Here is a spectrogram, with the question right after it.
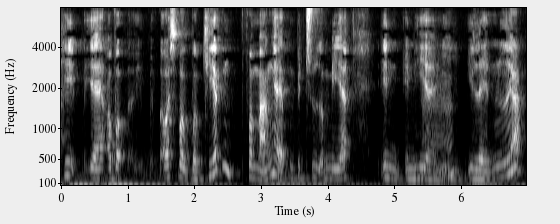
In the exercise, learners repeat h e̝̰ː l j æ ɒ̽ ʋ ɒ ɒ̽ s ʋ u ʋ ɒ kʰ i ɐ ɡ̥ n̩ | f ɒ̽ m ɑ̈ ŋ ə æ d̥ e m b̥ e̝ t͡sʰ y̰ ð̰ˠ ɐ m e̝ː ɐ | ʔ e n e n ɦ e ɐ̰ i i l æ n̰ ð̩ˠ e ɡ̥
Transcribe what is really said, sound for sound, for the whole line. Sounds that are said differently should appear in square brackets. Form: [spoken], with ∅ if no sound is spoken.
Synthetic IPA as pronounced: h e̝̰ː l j æ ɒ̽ ʋ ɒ ɒ̽ s ʋ [ɒ] ʋ ɒ kʰ i ɐ ɡ̥ n̩ | f ɒ̽ m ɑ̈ ŋ ə æ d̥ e m b̥ e̝ t͡sʰ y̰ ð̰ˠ ɐ m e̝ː ɐ | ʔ e n e n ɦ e ɐ̰ i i l æ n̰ ð̩ˠ e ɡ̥

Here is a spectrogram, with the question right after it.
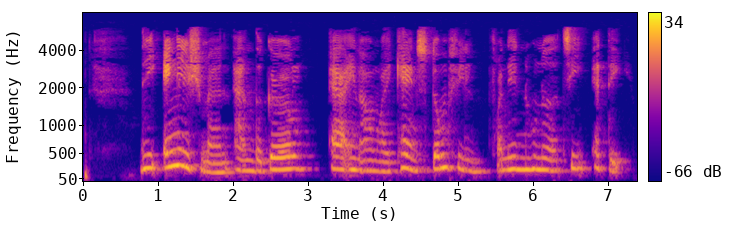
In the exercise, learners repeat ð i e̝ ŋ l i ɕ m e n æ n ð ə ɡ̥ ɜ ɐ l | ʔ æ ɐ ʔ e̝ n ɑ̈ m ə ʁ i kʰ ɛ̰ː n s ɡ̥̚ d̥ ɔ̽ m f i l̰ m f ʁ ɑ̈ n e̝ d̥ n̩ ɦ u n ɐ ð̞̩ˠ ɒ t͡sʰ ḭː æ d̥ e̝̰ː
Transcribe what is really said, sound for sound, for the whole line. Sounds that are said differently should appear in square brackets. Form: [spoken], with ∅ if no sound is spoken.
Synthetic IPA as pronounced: ð i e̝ ŋ l i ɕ m [æ] n æ n ð ə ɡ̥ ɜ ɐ l | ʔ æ ɐ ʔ e̝ n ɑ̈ m ə ʁ i kʰ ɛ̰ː n s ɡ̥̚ d̥ ɔ̽ m f i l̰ m f ʁ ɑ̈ n e̝ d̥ n̩ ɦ u n ɐ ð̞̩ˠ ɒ t͡sʰ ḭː æ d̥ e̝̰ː

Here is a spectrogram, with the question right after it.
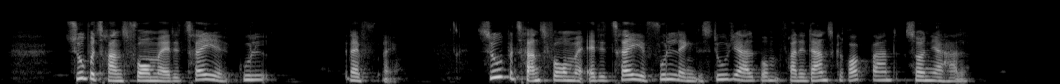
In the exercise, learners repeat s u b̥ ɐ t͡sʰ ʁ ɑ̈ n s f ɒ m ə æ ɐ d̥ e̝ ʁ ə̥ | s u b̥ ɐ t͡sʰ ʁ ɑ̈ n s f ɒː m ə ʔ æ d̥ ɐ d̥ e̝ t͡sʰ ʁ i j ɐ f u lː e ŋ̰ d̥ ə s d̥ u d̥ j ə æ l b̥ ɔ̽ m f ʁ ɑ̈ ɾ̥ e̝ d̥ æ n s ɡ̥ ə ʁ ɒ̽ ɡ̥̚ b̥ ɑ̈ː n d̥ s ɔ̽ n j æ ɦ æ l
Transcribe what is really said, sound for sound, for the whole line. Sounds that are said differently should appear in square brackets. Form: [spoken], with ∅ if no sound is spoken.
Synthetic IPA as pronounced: s u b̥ ɐ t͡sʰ ʁ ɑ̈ n s f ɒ m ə æ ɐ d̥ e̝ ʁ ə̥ | s u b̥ ɐ t͡sʰ ʁ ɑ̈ n s f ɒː m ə ʔ æ [∅] ɐ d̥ e̝ t͡sʰ ʁ [ɛ] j [ə] f u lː e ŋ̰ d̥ ə s d̥ u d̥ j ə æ l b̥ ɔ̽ m f ʁ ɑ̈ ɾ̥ e̝ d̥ æ n s ɡ̥ ə ʁ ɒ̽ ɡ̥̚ b̥ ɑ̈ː n d̥ s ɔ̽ n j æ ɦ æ l

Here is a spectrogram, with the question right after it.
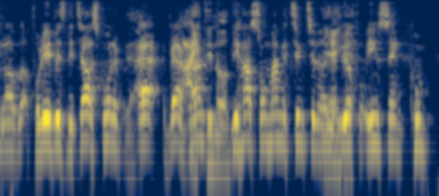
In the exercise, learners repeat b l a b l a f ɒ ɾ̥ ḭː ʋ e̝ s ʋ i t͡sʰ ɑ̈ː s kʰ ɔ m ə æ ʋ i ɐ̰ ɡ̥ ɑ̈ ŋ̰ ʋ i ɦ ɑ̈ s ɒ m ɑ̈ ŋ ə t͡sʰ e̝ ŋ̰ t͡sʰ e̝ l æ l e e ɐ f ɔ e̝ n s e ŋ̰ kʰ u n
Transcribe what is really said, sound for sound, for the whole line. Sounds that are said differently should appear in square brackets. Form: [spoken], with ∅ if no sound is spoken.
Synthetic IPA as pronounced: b l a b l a f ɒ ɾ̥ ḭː ʋ e̝ s ʋ i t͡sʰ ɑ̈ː s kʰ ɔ [n] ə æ ʋ [æ] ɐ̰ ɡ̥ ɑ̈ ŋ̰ ʋ i ɦ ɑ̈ s ɒ m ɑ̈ ŋ ə t͡sʰ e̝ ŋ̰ t͡sʰ e̝ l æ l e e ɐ f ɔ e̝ n s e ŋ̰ kʰ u n

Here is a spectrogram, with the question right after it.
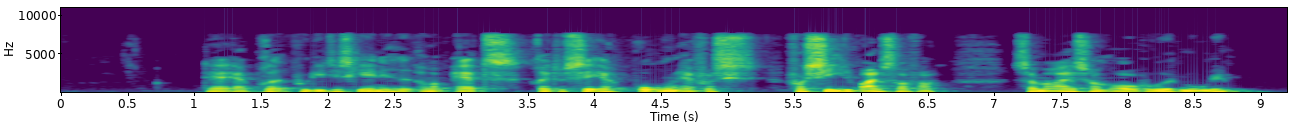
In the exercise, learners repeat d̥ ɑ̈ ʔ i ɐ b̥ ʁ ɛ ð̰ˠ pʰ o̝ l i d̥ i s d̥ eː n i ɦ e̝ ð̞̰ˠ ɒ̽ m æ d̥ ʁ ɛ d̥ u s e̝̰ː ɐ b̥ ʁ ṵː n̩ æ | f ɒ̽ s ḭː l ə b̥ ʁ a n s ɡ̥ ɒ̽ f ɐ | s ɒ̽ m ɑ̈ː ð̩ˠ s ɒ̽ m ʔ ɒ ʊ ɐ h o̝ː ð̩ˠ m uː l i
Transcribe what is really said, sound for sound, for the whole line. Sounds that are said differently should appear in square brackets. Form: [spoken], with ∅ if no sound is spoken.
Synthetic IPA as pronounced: d̥ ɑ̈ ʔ [æ] ɐ b̥ ʁ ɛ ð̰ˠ pʰ o̝ l i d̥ i s [ɡ̥] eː n i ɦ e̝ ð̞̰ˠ ɒ̽ m æ d̥ ʁ ɛ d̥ u s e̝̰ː ɐ b̥ ʁ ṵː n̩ æ | f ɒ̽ s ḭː l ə b̥ ʁ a n s [d̥] ɒ̽ f ɐ | s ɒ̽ m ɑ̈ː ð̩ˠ s ɒ̽ m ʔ ɒ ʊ ɐ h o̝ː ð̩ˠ m uː l i

